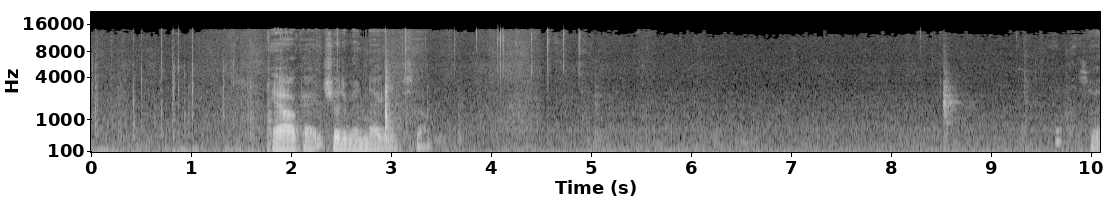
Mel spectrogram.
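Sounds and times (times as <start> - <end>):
computer keyboard keys clicking: 0.0 - 1.6.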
